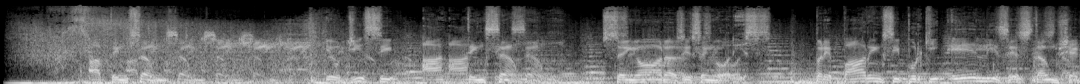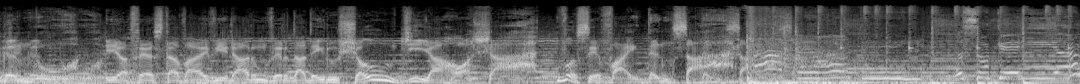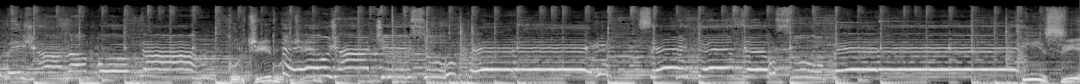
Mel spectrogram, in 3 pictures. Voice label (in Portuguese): ABERTURA BANDA LOCUTOR; TOP 7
